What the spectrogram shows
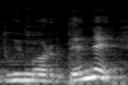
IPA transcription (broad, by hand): dwimordɛnɛ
